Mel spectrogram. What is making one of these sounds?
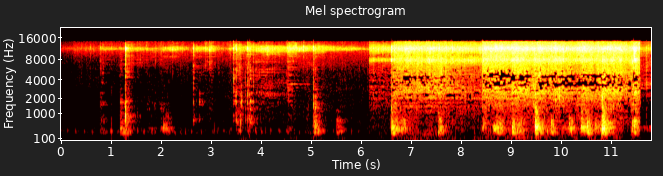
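A metal spatula scrapes and taps against a pan.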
